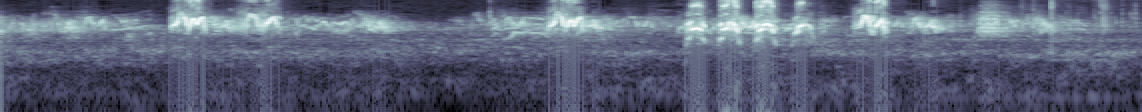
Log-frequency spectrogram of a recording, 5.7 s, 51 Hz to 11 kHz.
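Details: Osprey at Dunrovin Ranch nest, 24 July 2018, about 6:52 AM, with a headless fish. Softer, somewhat distant high chirps with lulls, then a louder cluster of sharp notes in the second half.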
